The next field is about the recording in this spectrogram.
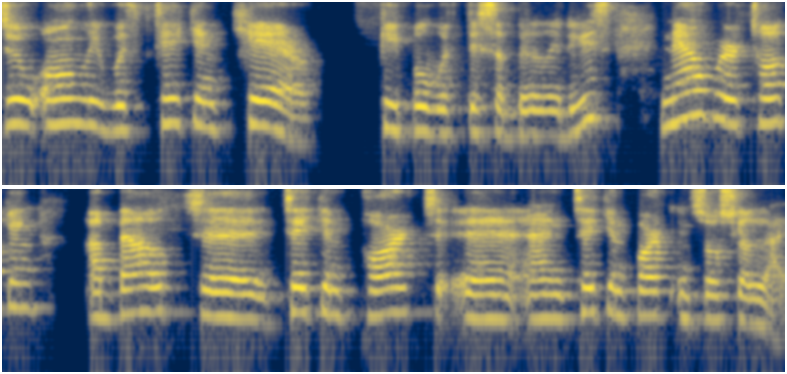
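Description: A woman with a Greek accent, fairly high-pitched, at a very slow pace, against a quiet background. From Greece. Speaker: special education teacher. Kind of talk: presentation. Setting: video call. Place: home room. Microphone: webcam.

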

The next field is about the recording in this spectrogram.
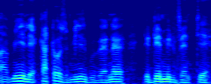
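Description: A man speaks with an Ivorian accent. His pitch is very deep and low. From Côte d'Ivoire, western mountains region (Man); Côte d'Ivoire. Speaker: politician, regional governor; politician. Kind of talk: TV interview. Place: studio. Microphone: lapel.

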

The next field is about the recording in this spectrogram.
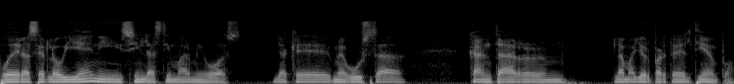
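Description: A man with a Colombian accent at a very slow pace, with a dry sound, no echo and a quiet background. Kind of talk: casual talk to camera. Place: home room. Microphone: handheld.

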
